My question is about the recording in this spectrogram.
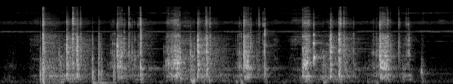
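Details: Neglected Honda Vario 110 (Techno) scooter that no longer starts, very rough engine noise: each kick brings a quick burst of dry rattling clatter, never catches; knocking attributed to worn valves.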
